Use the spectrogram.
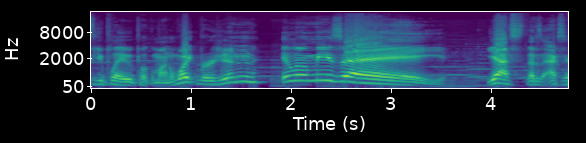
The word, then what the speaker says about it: Illumise: Next is, if you play Pokemon White version, Illumise! Yes, that is actually how the name is pronounced.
